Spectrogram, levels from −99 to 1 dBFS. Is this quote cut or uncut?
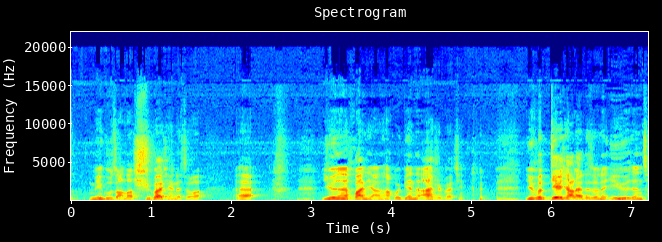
cut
